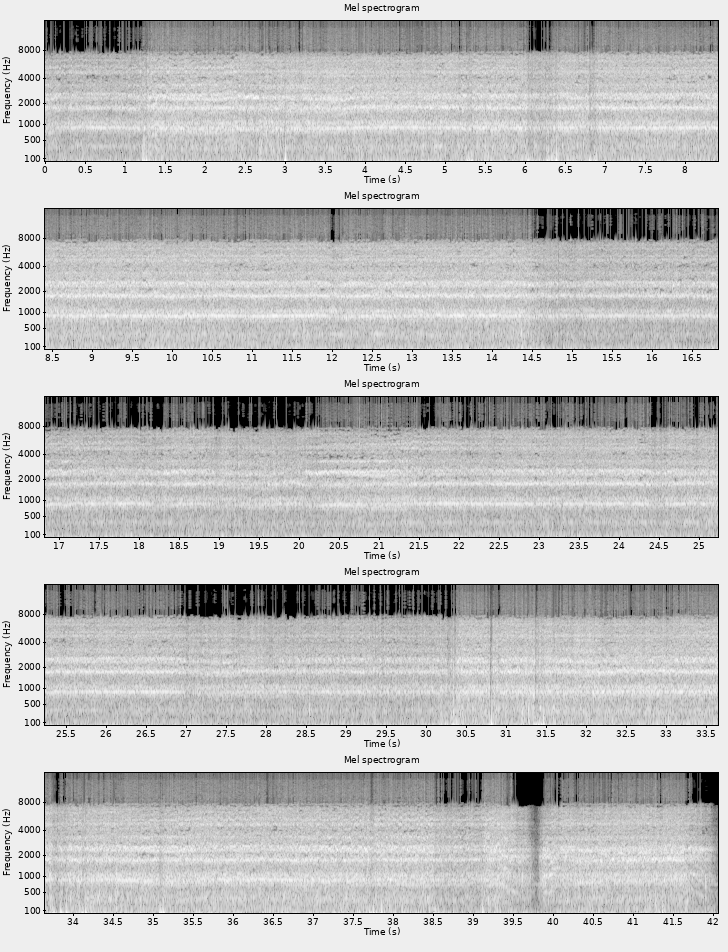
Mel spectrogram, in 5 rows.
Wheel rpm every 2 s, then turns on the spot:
220, 220, 230, 230, 230, 230, 230, 230, 230, 230, 220, 230, 230, 230, 230, 230, 230, 220, 220, 160, 160.
none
